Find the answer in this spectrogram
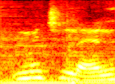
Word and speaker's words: Midtjylland: Midtjylland, is that how it's pronounced? Midtjylland.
